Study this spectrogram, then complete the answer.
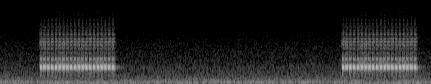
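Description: Telephone bell ringing in The Wolf Among Us video game, two loud electronic ring bursts about four seconds apart over a low background hum.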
